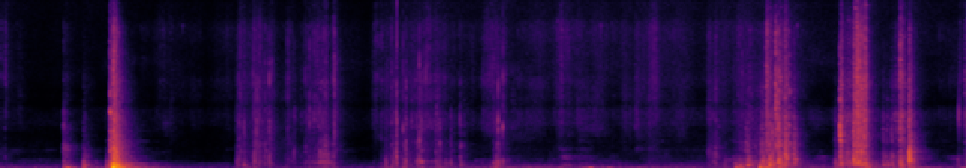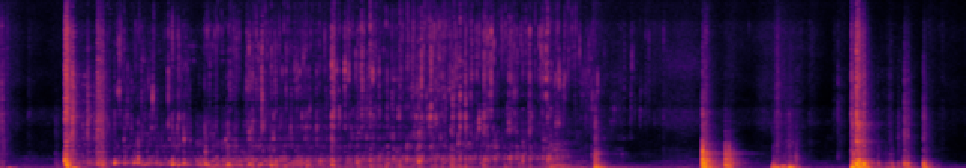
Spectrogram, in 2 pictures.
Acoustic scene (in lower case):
kitchen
